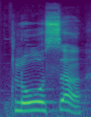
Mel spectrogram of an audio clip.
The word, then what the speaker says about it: close: इसी same spelling के साथ में हमारा जो यही वर्ड है CLOSE, क्लोज, इसमें स का साउंड आता है पीछे, जिसका अर्थ होता है निकट या प्रिय।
